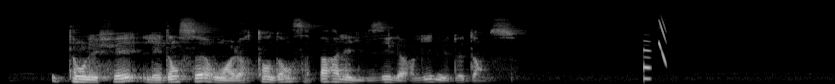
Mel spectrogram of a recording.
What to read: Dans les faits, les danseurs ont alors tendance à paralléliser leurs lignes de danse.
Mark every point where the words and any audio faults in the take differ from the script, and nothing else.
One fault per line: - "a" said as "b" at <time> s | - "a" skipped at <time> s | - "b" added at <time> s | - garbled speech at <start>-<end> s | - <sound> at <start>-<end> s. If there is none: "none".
- chirp at 6.4-6.7 s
